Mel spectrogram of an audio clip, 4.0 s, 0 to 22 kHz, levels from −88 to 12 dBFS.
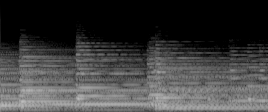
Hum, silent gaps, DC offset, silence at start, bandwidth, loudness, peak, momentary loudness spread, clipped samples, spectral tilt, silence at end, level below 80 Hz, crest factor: none; none; under 0.1%; 0 s; 5.4 kHz; -23 LUFS; -8 dBFS; 7 LU; under 0.1%; -9.5 dB/octave; 0 s; -62 dBFS; 16 dB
